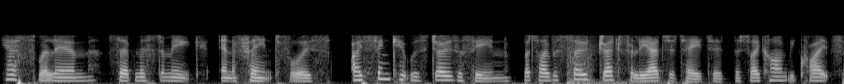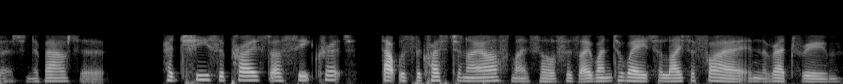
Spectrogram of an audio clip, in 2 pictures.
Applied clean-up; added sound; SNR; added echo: neural mask model DeepFilterNet 3.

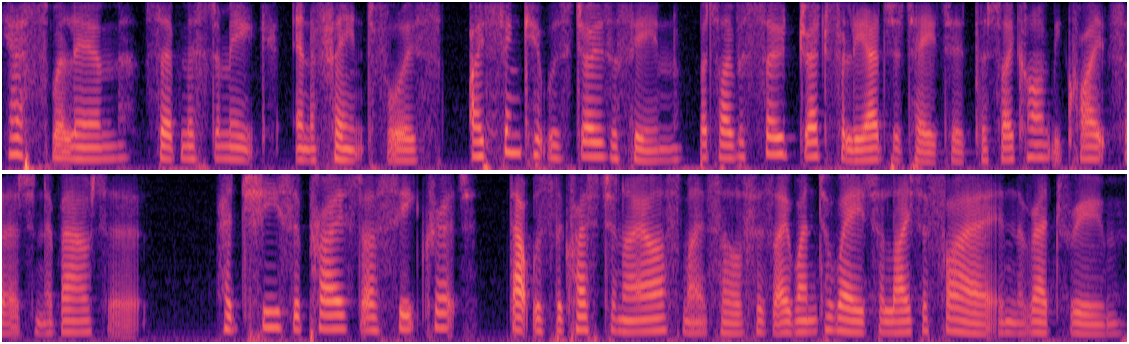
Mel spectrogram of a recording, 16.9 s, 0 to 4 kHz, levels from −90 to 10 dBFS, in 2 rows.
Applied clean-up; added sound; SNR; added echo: none; none; none; none.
